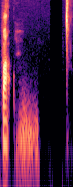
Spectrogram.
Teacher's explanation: You stop the airflow at the bilabial. It is bilabial.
